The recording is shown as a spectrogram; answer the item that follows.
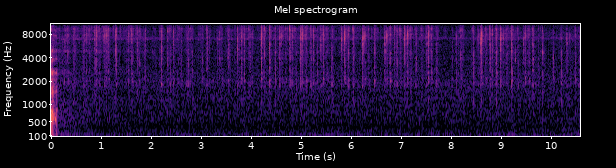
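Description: Faint, irregular light ticks and scrapes of a wooden stir stick against the sides of a cup as thin, runny two-part polyurethane resin is stirred.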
